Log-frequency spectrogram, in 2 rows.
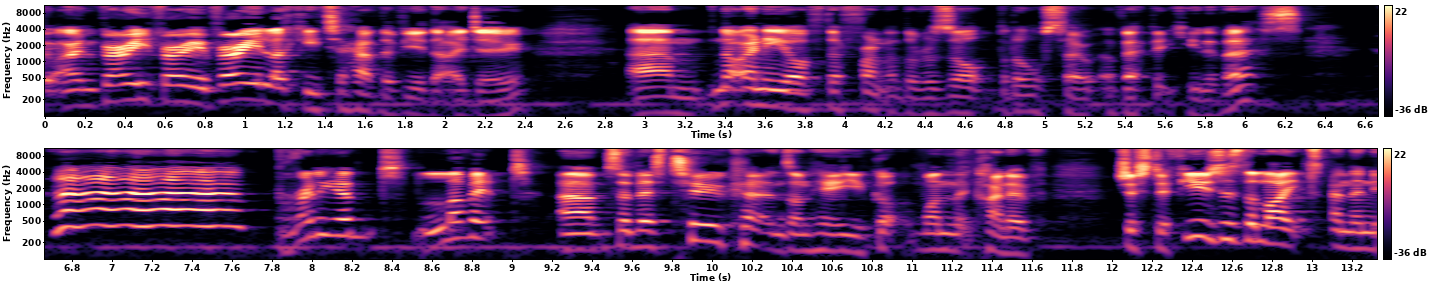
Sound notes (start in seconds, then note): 6.6 humming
